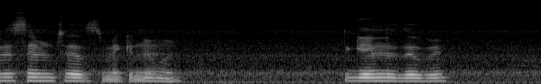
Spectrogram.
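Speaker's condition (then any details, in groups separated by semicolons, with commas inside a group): Cerebral palsy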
